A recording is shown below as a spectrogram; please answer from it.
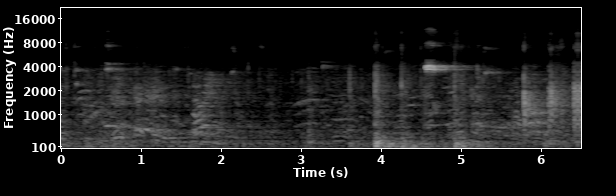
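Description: Basketball game in a school gym: crowd voices with ball bounces on the hardwood and a sharp knock about four seconds in. Just after it comes a short, loud referee's whistle blast, stopping play for a foul.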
